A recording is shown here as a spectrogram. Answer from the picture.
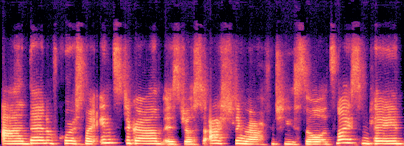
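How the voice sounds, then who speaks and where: A woman in an Irish accent at a fairly quick pace. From Ireland. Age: 20s. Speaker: country singer. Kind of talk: casual interview chat.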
